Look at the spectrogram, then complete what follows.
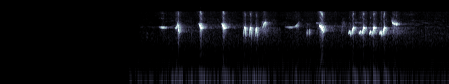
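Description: A songbird singing: sharp, high chirps and short, quick trills of repeated notes, starting about two seconds in and lasting about four seconds.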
